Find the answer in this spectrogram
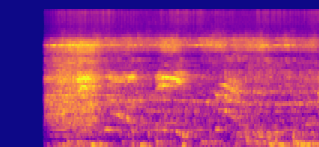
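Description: Live hip-hop concert broadcast playing from a television's speakers: music with voices, picked up in the room. It cuts in about half a second in, after a moment of silence.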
